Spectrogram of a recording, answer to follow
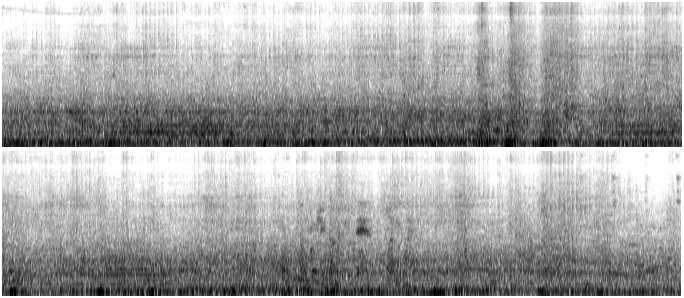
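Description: Interior of a moving city transit bus: the engine and drivetrain running with a steady whine and rattling from the cabin fittings. There are a few sharper knocks about ten to fourteen seconds in.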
